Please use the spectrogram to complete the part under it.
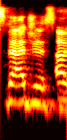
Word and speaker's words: vaginismus: And with the, is it vaginismus? Is that how you pronounce that? – Yes, vaginismus.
